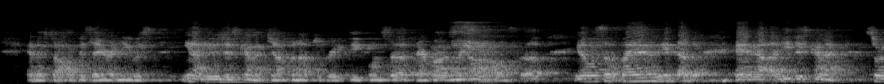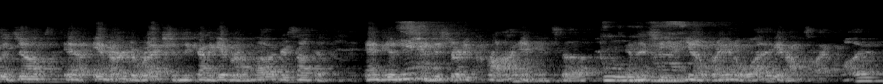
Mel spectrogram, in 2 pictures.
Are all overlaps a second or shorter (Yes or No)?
Yes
